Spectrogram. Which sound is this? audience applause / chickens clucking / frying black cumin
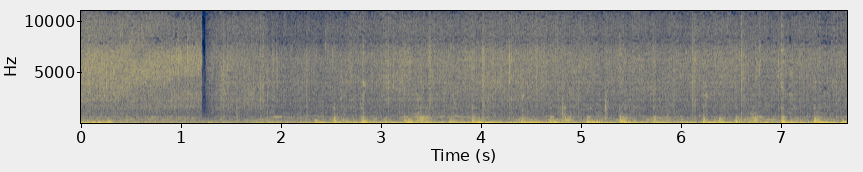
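frying black cumin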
